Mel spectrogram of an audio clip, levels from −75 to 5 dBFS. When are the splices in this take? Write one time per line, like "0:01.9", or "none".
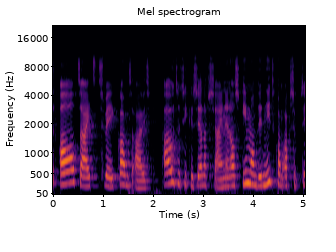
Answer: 0:02.2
